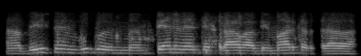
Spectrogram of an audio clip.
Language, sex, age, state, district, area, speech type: Kashmiri, male, 30-45, Jammu and Kashmir, Baramulla, rural, conversation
